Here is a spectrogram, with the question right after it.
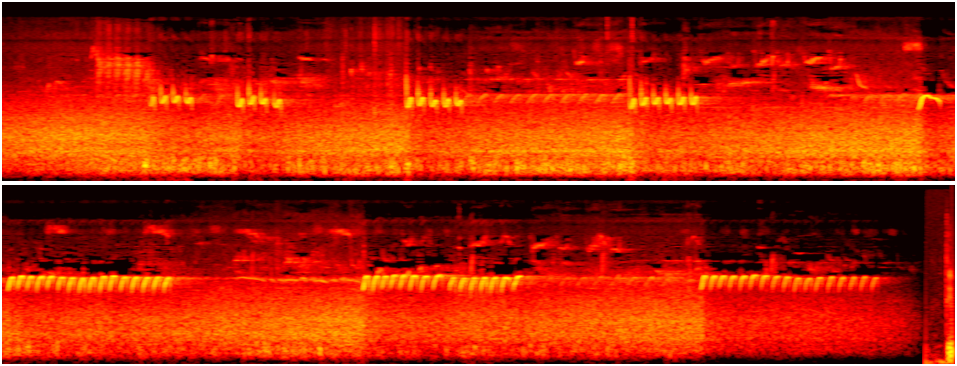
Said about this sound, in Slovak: A teraz si budeme môcť vypočuť to, ako taký brhlík znieje.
